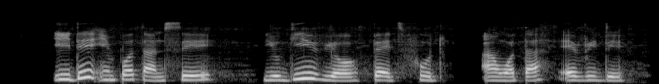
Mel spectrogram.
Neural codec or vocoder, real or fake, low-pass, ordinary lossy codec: vocoder, 24 kHz, 100 mel bands, Vocos; fake; 7.2 kHz; none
